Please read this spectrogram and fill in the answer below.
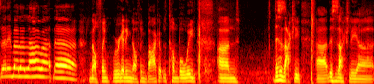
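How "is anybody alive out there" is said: mock, very high, carrying shout. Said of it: "Do you know in the Titanic scene?".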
